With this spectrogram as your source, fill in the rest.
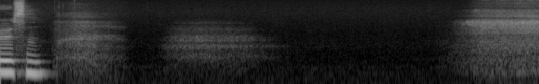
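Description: A woman breathes in and out slowly and deeply.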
